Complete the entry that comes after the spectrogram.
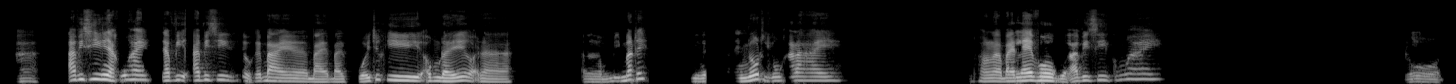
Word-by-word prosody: À, 140 -1 -13 0.3
Avicii 235 +4 +3
nhạc 215 -5 +7
cũng 205 +1 -1
hay, 215 -2 +1
Avi 185 +3 0
Avicii, 195 -1 -2
kiểu, 155 - -5
cái 155 - -4
bài 150 -5 +1
bài 125 -2 -1
bài 125 0 -4
cuối 140 +2 +1
trước - - -3
khi 190 -5 +4
ông 165 0 -1
đấy, 155 +3 +4
gọi 160 -5 -2
là, 130 -3 -3 0.7
ờ, 125 -1 -9
bị 140 +6 -6
mất 220 +6 +2
ấy, 260 +1 0 0.4
thì 140 - -6 0.3
bài 145 0 -19
"Note" 220 +4 +4
thì 170 - -8
cũng 170 +1 -3
khá 175 +1 -5
là 185 - 0
hay. 180 0 -5 1.3
Hoặc 145 -2 -5
là 150 -1 +1
bài 150 +1 +3
"Levels" 175 -1 +6
của 130 - -1
Avicii 185 +7 -2
cũng 205 +4 -13
hay. 245 0 -7 2.4
Đúng 120 +3 -12
rồi. 120 -4 -10
175 Hz, 170 wpm, -23 LUFS, 145-200 Hz, 2.4 s, nhạc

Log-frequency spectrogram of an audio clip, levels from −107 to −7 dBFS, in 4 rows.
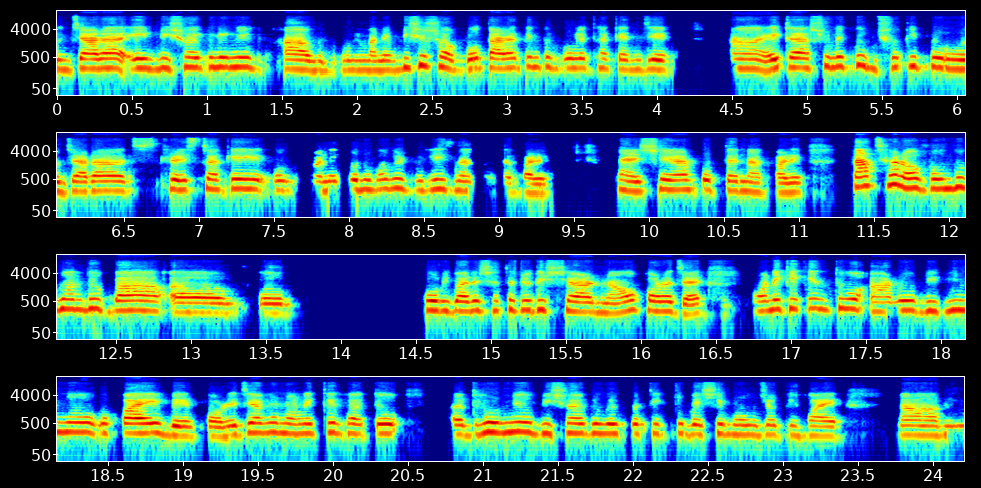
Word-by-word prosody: যারা 225 0 +5 0.2
এই 230 - +3
বিষয়গুলো 250 +2 0
নিয়ে 250 0 +2 0.3
আ - - 0 0.5
মানে 195 +1 -1
বিশেষজ্ঞ 240 -5 0 0.2
তারা 230 0 +4
কিন্তু 255 0 -4
বলে 230 0 0
থাকেন, 215 -2 -5
যে 215 - +4 0.5
আ - - -3 0.2
এটা 245 +2 +2
আসলে 255 +3 -1
খুব 290 -1 0
ঝুঁকিপূর্ণ। 245 -2 0 0.2
যারা 215 +1 +3 0.3
stress 235 -2 0
টাকে 250 +1 +2 0.2
অ - - -1 0.2
মানে 215 0 -2
কোনোভাবে 245 +2 0
release 240 +2 -3
না - - -1
করতে 195 - -11
পারে। 180 -1 +2 0.5
হ্যাঁ 220 -3 +2
শেয়ার 240 -1 +2
করতে 240 -2 0
না 200 - -1
পারে। 190 0 0 0.4
তাছাড়াও 300 -1 +6
বন্ধু 255 +2 +3
বান্ধব, 295 0 0
বা 265 - +6 0.3
আ - - +5 0.5
ব - - -8 1.1
পরিবারের 260 -1 +4
সাথে 260 +2 -3
যদি 270 +1 0
শেয়ার 240 -3 +4
নাও 220 +4 +1
করা 245 -1 +4
যায় 200 +1 +3 0.4
অনেকে 285 +3 0
কিন্তু 300 0 -4 0.3
আরো 235 +3 0 0.2
বিভিন্ন 265 +2 -1 0.3
উপায় 250 0 +6
বের 200 -1 +3
করে। 195 +1 +1
যেমন 260 0 +2
অনেকে 245 +2 -2
হয়তো 240 - 0 0.5
আ - - +4
ধর্মীয় 270 +2 +4
বিষয়গুলোর 245 +1 +1
প্রতি 235 0 -4
একটু 245 +2 -7
বেশি 225 +2 -2
মনোযোগী 220 -1 -5
হয়। 200 -1 0 0.5
আম 210 -1 -3
245 Hz, 160 wpm, -24 LUFS, 220-260 Hz, 1.1 s, তাছাড়াও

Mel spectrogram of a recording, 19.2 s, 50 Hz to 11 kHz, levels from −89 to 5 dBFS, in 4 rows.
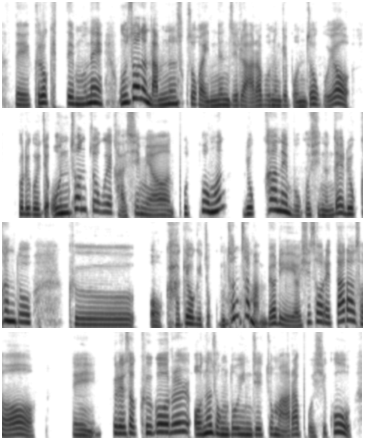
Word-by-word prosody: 네, 160 -2 -2
그렇기 225 0 +1
때문에 200 +2 +4 0.2
우선은 280 +6 +5
남는 175 +5 +2
숙소가 180 -7 -4
있는지를 150 +2 -1
알아보는 150 +4 -3
게 145 0 -7
먼저고요. 160 +8 -2 0.4
그리고 185 -2 +1
이제 170 - -2
온천 225 - +4
쪽에 250 -4 -6
가시면 155 -1 -5
보통은 270 - +2 0.2
료칸에 270 - +2
묵으시는데 160 +2 -2
료칸도 250 +5 +3 0.5
그 170 -3 -3 0.3
어 135 -2 -4
가격이 175 - -1
쪼끔 150 - -8
천차만별이에요 200 - 0
시설에 245 - -1
따라서. 180 - +1 0.5
네. 155 -5 -2 0.2
그래서 210 0 +2
그거를 245 +4 +2
어느 195 +6 +5
정도인지 175 -3 +1
좀 175 -3 -2
알아보시고. 170 - -2
185 Hz, 290 characters per minute, -16 LUFS, 160-230 Hz, 0.5 s, 우선은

